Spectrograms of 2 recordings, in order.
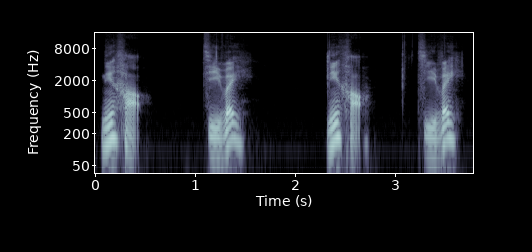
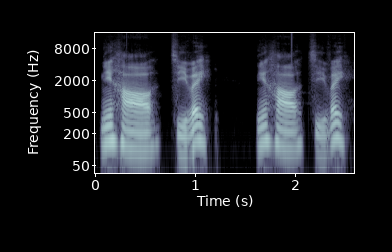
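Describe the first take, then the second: First: 您好 and 几位 said separately, a clear pause between them; careful teacher's model, one chunk at a time; piece by piece. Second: 您好 and 几位 run together quickly; whole thing fast. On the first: Teacher putting the greeting together for students, piece by piece. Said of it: "so together will be". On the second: Teacher modeling the waiter's greeting for students, whole thing fast. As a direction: say the greeting in one brisk go. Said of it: "The whole thing fast". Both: Shown as a demonstration.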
